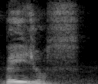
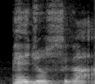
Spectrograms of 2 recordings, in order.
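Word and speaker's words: Bezos: 포스트에 소유주는 아마존의 설립자인 제프 베이조스 여전히 언론을 포함해 많은 사람들이 부르는 베조스가 아닙니다 2013년에 워싱턴 포스트가 동영상을 첨부하면서이 발음이 맞다고 했습니다 이들은 대선의 결과로 실제로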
